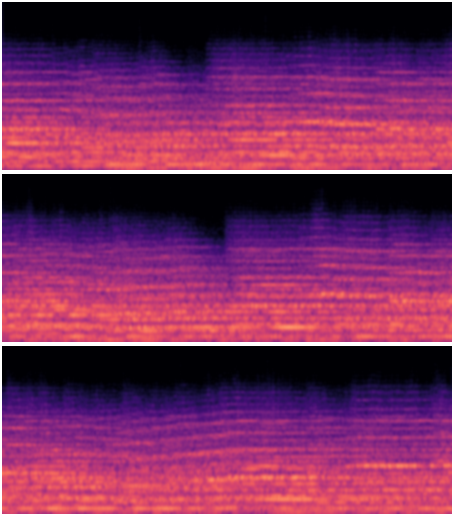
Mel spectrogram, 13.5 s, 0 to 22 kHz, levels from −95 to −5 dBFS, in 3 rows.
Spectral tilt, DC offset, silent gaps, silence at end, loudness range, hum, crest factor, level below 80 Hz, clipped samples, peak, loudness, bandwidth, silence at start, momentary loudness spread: -7 dB/octave; under 0.1%; none; 0 s; 1 LU; none; 14 dB; -44 dBFS; under 0.1%; -16 dBFS; -29 LUFS; 8.6 kHz; 0 s; 3 LU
